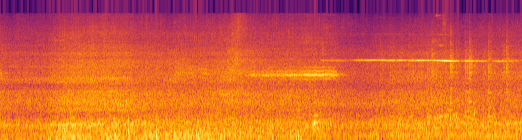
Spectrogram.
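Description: Steady rumble of a moving vehicle, with a high squeal setting in about halfway through and a thinner, higher whine after it.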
